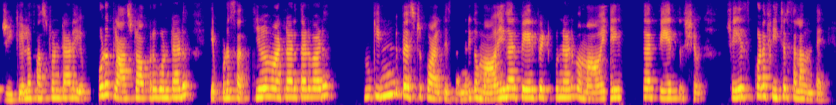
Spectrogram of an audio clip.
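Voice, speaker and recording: A middle-aged woman speaks to a gathering about spiritual growth, drawing on her own family life. She keeps turning to her listeners with rhetorical questions and slips English words into her sentences. The recording sounds dull and lo-fi, at a middle pitch. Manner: asks the audience rhetorical questions. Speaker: speaker sharing spiritual experiences. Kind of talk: spiritual talk to an audience.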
